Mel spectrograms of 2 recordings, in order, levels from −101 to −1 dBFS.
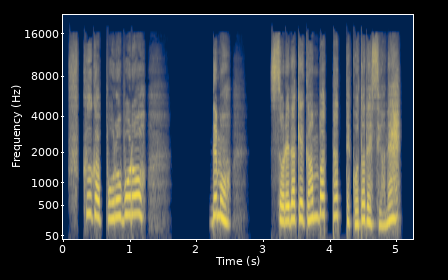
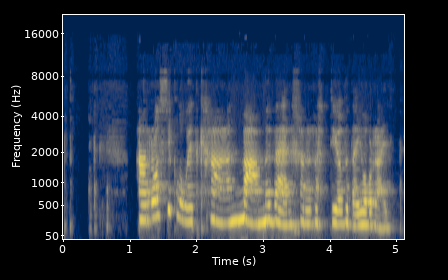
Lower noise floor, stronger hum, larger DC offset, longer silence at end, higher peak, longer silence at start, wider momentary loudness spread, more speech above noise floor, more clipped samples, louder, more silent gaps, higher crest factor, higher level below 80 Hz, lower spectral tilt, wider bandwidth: first, under -90 dBFS vs -54 dBFS; neither; neither; about the same, 0.2 s vs 0.2 s; about the same, 0 dBFS vs -2 dBFS; second, 0.1 s vs 1.1 s; second, 8 LU vs 12 LU; first, over 76 dB vs 37 dB; neither; first, -14 LUFS vs -18 LUFS; first, 0.25-0.31 s, 0.60-0.65 s, 1.66-2.20 s, 2.82-3.12 s vs none; about the same, 16 dB vs 18 dB; first, -60 dBFS vs -72 dBFS; second, -4 dB/octave vs -7 dB/octave; first, 16.5 kHz vs 7.8 kHz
